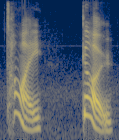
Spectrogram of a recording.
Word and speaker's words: Taigo: This is the Taigo, pronounced Taigo.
